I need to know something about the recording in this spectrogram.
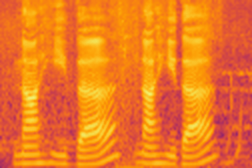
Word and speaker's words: Nahida: Okay, while we're on the topic, it's not pronounced Nahida. It's Nahida. Nahi like Mahi. Softy sound.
